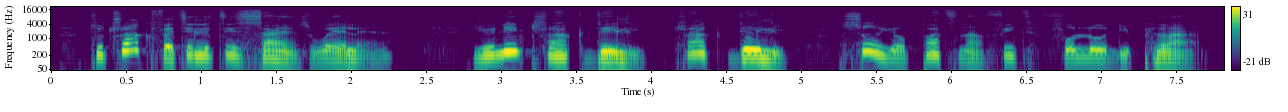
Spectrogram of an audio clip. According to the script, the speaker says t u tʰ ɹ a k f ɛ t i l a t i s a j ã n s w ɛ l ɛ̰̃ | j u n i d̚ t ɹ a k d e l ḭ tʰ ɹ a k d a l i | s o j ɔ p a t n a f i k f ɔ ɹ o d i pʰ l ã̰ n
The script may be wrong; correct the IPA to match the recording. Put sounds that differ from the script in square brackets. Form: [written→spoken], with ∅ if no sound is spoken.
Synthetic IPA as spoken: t u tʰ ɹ a k f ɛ t i l [a→i] t i s a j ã n s w ɛ l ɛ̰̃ | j u n i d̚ t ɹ a k d e l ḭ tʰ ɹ a k d [a→e] l i | s o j ɔ p a t n a f i [k→t] f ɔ [ɹ→l] o d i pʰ l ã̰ n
